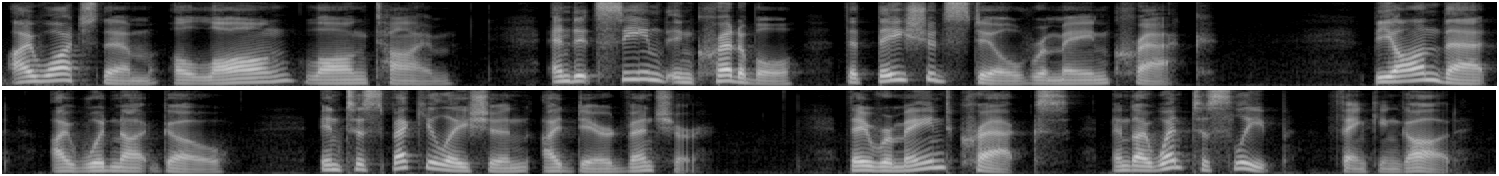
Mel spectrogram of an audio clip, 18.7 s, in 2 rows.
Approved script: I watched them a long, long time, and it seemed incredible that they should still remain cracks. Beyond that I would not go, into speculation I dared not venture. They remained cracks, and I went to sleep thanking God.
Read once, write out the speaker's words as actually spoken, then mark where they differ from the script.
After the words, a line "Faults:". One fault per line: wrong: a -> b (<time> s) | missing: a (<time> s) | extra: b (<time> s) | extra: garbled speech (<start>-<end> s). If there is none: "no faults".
I watched them a long, long time, and it seemed incredible that they should still remain crack. Beyond that I would not go, into speculation I dared venture. They remained cracks, and I went to sleep thanking God.
Faults:
wrong: cracks -> crack (6.9 s)
missing: not (13.2 s)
